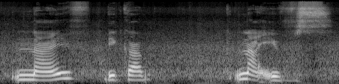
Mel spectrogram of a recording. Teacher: Voicing change f become v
